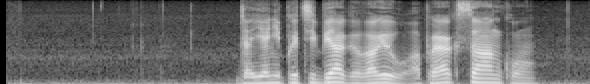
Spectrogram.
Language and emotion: Russian, angry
